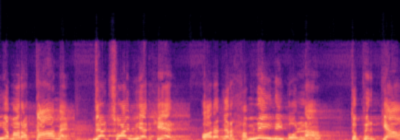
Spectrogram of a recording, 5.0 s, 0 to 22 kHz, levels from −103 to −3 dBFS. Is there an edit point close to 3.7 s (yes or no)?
no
